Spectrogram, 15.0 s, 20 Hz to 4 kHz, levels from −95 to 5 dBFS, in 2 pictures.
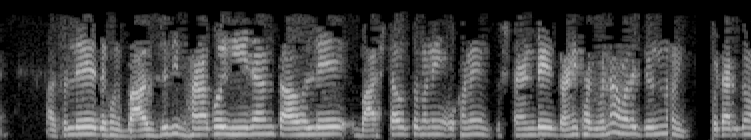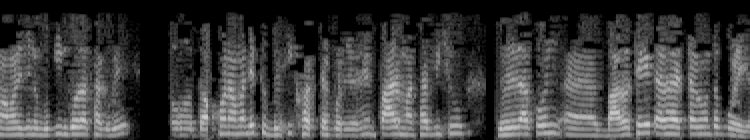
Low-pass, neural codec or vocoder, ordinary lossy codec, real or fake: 3.6 kHz; none; MP3, 16 kbps; real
